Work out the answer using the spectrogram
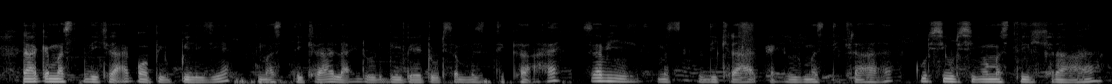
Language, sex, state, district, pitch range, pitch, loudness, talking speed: Hindi, male, Chhattisgarh, Sarguja, 110-130 Hz, 115 Hz, -36 LUFS, 210 wpm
